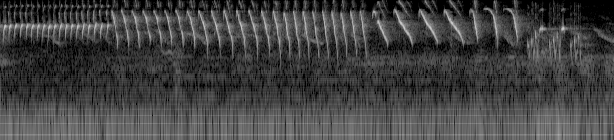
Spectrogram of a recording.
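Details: Sustained canary song: a fast buzzy trill, then a long rolling run of quick clicking notes that slows into louder falling whistled sweeps and a soft closing phrase.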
